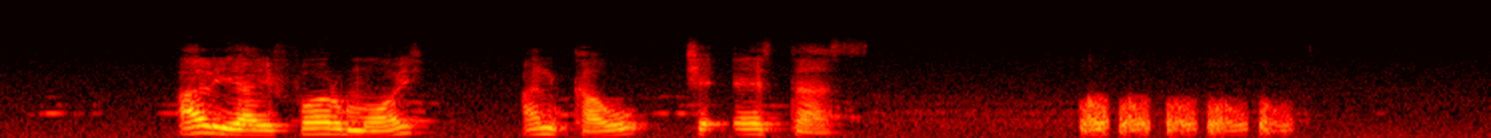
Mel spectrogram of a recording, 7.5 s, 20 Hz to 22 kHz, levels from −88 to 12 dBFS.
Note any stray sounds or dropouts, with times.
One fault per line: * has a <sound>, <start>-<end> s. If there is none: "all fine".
* has a laugh, 5.4-6.5 s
